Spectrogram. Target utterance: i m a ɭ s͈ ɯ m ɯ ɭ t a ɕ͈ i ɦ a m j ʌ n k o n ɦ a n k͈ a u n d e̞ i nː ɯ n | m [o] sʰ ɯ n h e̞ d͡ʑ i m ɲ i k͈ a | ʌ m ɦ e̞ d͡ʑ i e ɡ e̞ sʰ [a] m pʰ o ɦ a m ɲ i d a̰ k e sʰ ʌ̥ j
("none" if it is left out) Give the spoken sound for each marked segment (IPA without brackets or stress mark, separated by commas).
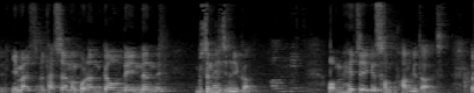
u, ʌ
